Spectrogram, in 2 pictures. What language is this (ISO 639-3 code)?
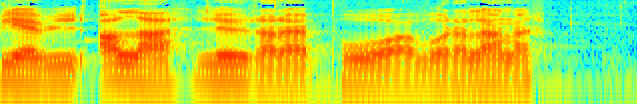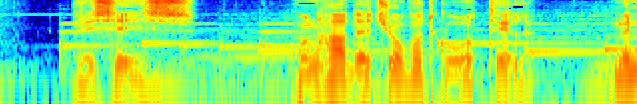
swe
